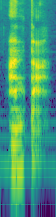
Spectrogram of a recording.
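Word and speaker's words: 앉다: It has nj. Left side, n, anta.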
